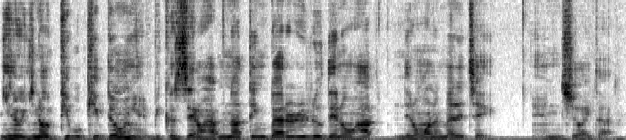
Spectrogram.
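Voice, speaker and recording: With audible room echo, a somewhat breathy man speaks at a very fast pace. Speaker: spiritual vlogger. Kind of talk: casual monologue. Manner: halting, repetitive; animated.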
